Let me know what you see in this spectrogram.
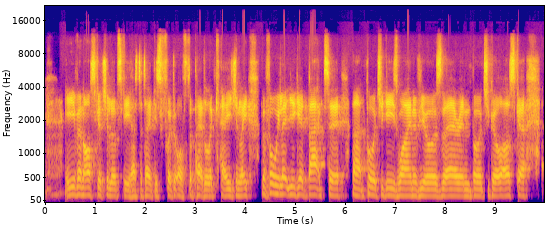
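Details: Adult male speaker; ordinary speech.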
